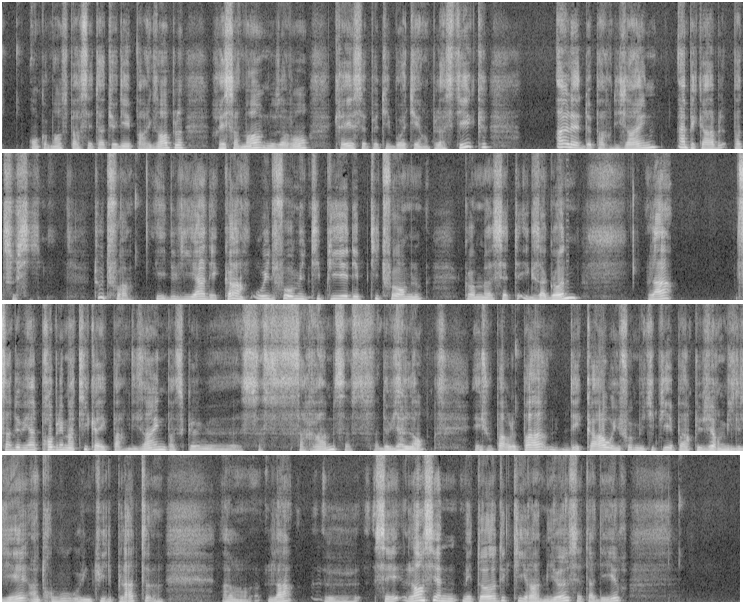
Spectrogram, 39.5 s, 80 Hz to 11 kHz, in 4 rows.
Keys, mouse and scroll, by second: 0.0 click, 1.6 click, 11.4 click, 26.4 click, 37.0 click, 38.5 click.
